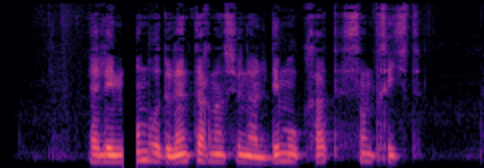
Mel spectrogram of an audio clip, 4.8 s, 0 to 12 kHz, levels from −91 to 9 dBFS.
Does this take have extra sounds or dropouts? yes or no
yes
